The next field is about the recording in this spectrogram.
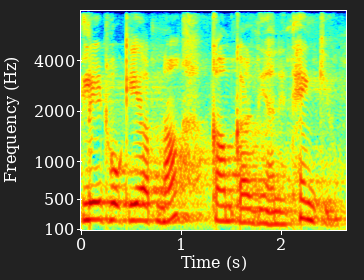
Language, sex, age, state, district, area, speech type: Punjabi, female, 30-45, Punjab, Patiala, urban, spontaneous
